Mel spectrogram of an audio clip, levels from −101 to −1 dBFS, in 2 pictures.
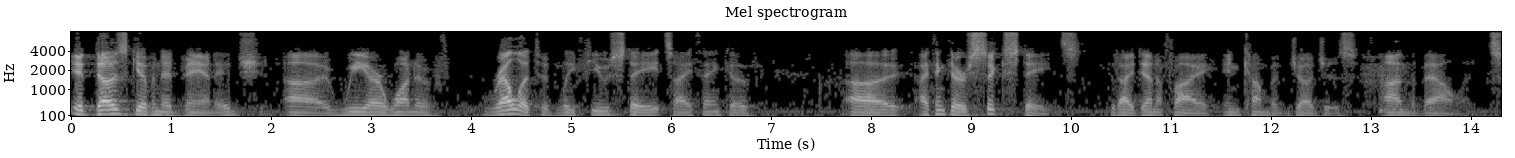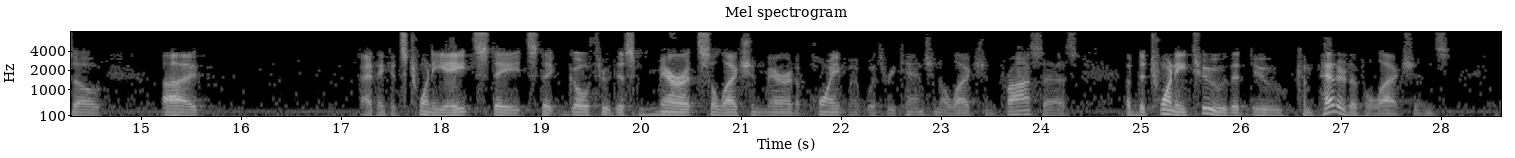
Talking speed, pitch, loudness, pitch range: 115 wpm, 105 Hz, -40 LUFS, 100-115 Hz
